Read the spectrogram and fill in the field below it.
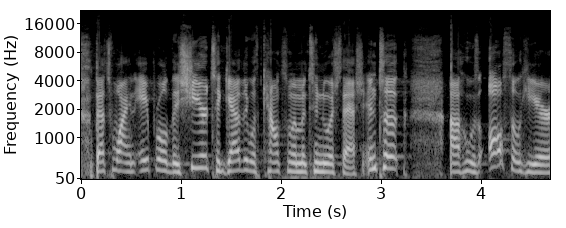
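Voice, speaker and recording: Against noticeable background noise, a woman with an American accent talks at a very fast pace, her medium pitch carrying lively intonation. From US Midwest, Chicago. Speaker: city councilmember. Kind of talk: town hall opening remarks. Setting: auditorium with audience.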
